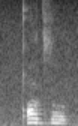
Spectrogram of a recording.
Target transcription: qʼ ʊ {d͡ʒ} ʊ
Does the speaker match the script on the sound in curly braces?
no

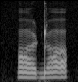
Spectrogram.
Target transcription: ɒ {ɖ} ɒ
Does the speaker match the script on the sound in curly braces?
yes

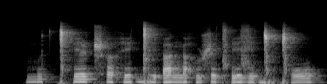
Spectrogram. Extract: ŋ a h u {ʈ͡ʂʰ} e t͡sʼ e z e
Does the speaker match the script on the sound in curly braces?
no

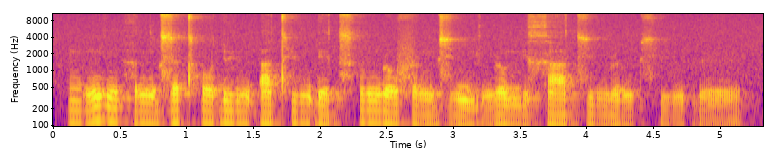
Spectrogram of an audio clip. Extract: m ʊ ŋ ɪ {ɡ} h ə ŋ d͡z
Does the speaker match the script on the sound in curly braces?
no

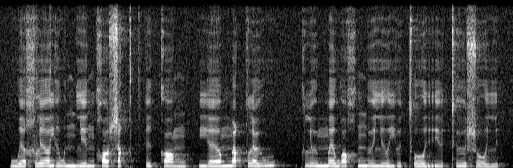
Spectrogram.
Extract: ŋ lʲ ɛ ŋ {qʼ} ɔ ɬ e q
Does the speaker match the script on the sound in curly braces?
no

